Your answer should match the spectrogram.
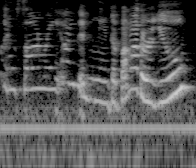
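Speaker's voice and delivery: small high apologetic voice; timid girl. A narrator's reading. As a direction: apologize meekly. Sarah's voice.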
